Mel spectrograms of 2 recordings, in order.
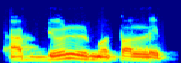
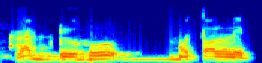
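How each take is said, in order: First: The first word ends in an l sound. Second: The first word ends in hu, with no l. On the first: The speaker calls it right. "jangan lupa kasih gak ya, jatah alif lam di situ" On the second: The speaker calls it wrong. "mana jatah alif lamnya"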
